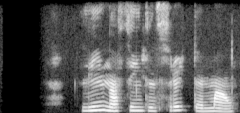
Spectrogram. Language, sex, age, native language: Icelandic, female, 10, Icelandic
